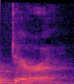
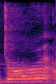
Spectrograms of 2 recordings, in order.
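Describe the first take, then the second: First: Dara pronounced DAIR-uh; first-syllable EH in Dara. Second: Dara pronounced DAH-ruh; first-syllable AH in Dara. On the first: Asking a viewer to tell them, Dara said as DAIR-uh. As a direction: make Dara start like "dare". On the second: Asking a viewer to tell them, Dara said as DAH-ruh. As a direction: open the first vowel of Dara to "ah". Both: Shown as a demonstration. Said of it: "make sure we're pronouncing your name right".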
